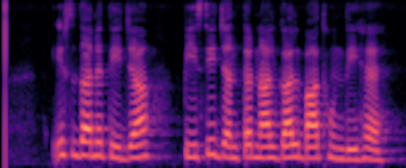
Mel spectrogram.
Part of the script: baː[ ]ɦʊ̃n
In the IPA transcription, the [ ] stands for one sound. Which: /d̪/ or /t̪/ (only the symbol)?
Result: t̪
